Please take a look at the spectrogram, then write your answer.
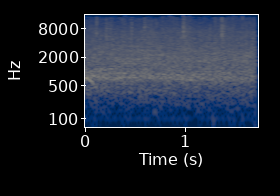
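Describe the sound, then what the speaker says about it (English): Melbourne Demons fans cheering at a 2008 AFL football match against Hawthorn: a steady, dense crowd roar with scattered applause, unbroken throughout. "Demon fans getting something to cheer at the moment."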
